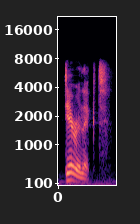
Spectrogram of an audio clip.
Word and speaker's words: derelict: is pronounced derelict okay stress at the very beginning derelict derek good good all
